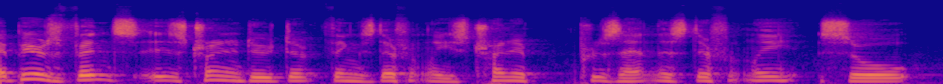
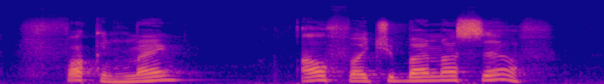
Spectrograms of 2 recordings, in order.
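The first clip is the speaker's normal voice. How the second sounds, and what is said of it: Impression of Razor Ramon. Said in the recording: “big tough Chico Razor said ... That impression”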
